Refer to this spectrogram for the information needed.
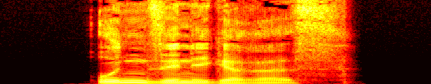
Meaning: strong/mixed nominative/accusative neuter singular comparative degree of unsinnig
- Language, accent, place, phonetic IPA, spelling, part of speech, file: German, Germany, Berlin, [ˈʊnˌzɪnɪɡəʁəs], unsinnigeres, adjective, De-unsinnigeres.ogg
